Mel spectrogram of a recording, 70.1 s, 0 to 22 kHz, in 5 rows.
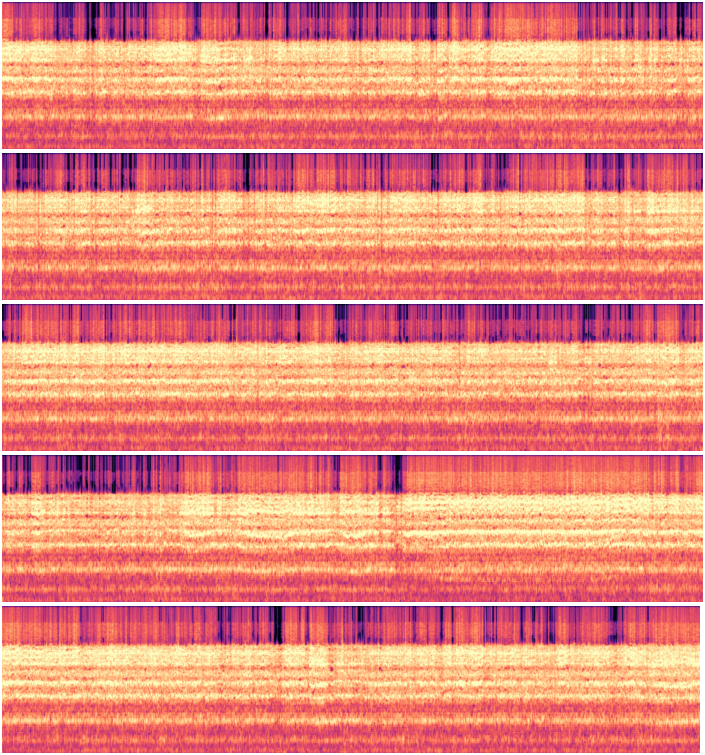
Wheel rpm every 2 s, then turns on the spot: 230, 230, 230, 230, 230, 230, 230, 230, 230, 240, 230, 230, 230, 230, 230, 240, 230, 230, 230, 230, 230, 230, 230, 230, 230, 210, 200, 220, 230, 230, 230, 230, 230, 230, 230.
none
